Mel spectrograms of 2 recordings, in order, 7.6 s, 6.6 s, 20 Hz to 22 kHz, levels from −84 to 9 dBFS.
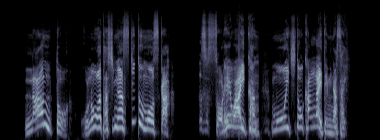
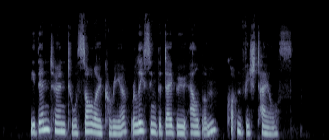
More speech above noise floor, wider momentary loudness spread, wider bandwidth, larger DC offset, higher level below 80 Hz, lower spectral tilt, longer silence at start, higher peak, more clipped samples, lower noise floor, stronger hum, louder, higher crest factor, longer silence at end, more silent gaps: about the same, 60 dB vs 60 dB; first, 16 LU vs 9 LU; first, 17 kHz vs 14.5 kHz; neither; second, -74 dBFS vs -64 dBFS; second, -2 dB/octave vs -5.5 dB/octave; about the same, 0.5 s vs 0.6 s; first, -2 dBFS vs -6 dBFS; neither; about the same, -84 dBFS vs -83 dBFS; neither; about the same, -23 LUFS vs -23 LUFS; about the same, 22 dB vs 18 dB; about the same, 0.7 s vs 0.75 s; neither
